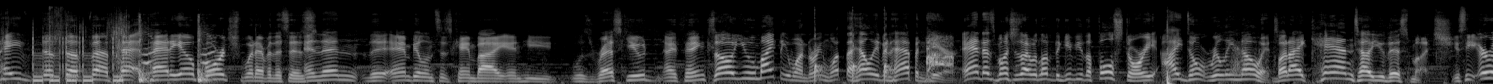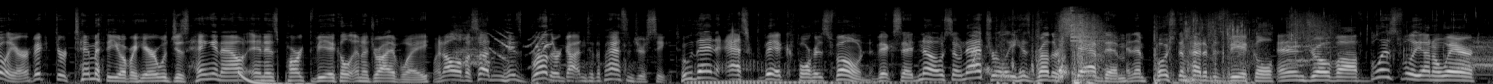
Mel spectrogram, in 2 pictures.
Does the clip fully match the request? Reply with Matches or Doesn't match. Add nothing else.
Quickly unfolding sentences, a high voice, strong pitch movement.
Matches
